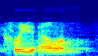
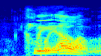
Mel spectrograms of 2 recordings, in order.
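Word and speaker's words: Cle Elum: It's Clea Ellum. – Clea Ellum.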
